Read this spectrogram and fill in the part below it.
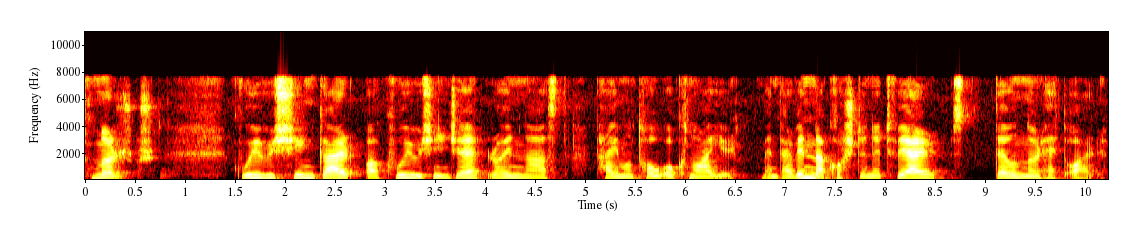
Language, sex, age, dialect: Faroese, female, 36-60, Suðuroy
